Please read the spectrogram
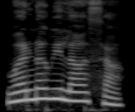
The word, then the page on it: ವರ್ಣವಿಲಾಸ: kannada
